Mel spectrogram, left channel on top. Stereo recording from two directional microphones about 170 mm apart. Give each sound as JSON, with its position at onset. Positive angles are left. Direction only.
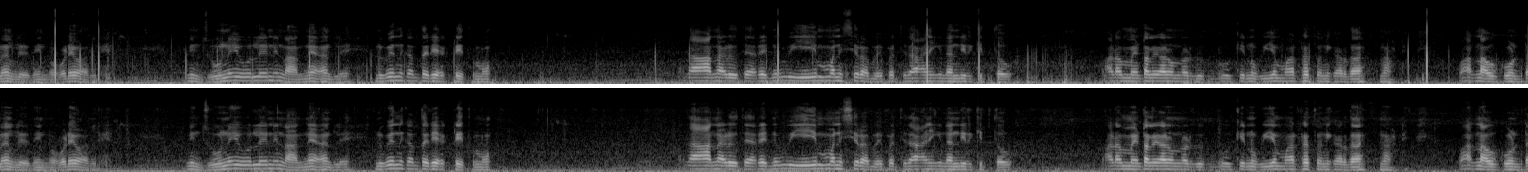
{"t": 0.0, "sound": "speech", "side_deg": -15}
{"t": 1.9, "sound": "speech", "side_deg": -10}
{"t": 6.8, "sound": "speech", "side_deg": -15}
